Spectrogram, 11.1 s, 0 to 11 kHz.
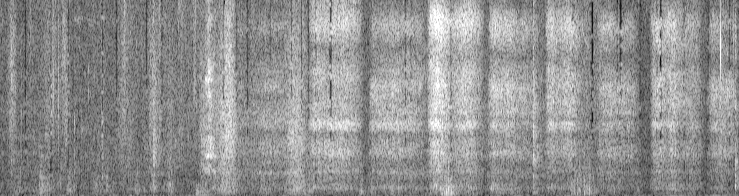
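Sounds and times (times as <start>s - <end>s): person breathing heavily: 3.7s - 11.0s.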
